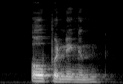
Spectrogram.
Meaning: plural of opening
- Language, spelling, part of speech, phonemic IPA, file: Dutch, openingen, noun, /ˈoːpənɪŋə(n)/, Nl-openingen.ogg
